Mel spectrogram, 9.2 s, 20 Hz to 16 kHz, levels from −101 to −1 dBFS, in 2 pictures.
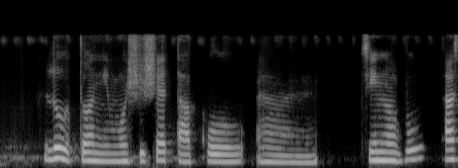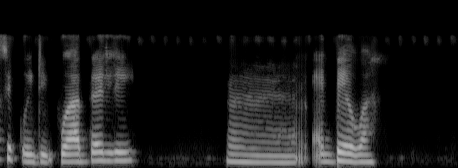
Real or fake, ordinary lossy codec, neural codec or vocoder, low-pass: fake; none; codec, 16 kHz, 2 kbps, X-Codec, HuBERT features, trained on general audio; 7.2 kHz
